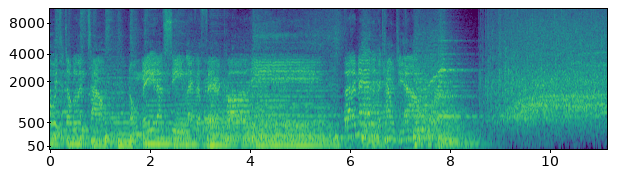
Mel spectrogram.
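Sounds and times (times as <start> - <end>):
speech: 0.2 - 4.6, 5.9 - 8.2
audience applause: 8.6 - 11.1.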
